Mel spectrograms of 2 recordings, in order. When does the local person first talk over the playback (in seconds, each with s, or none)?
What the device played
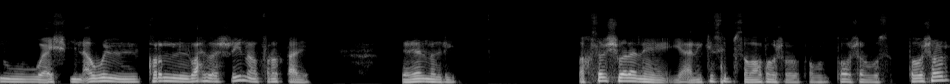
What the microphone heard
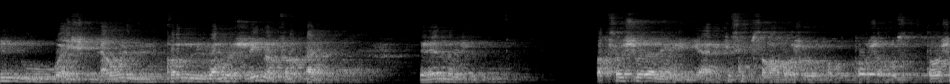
none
